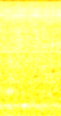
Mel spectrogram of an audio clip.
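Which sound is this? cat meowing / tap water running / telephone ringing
tap water running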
